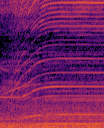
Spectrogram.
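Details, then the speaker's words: Small motor being revived on a bench, held vertical with brushes oiled: even high-pitched whir rises briefly, then holds one steady pitch with no fast-slow surging; running smoothly at a consistent speed, healthy. "oh that's so beautiful do you hear it guys it's nice consistent sound that's what you want"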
